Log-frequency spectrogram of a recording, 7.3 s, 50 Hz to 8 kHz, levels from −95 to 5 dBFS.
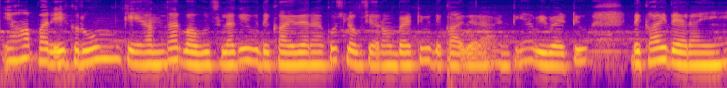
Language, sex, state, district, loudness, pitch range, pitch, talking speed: Hindi, female, Uttarakhand, Tehri Garhwal, -15 LUFS, 195-235 Hz, 205 Hz, 245 wpm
